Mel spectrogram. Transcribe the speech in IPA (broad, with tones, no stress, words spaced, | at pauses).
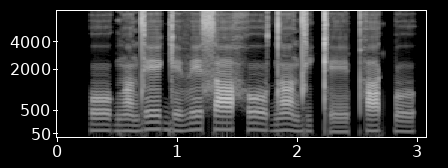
oː˨ɡʷã˨deː˦ ɡe˨βe˦saː˦hoː˦˨ dã˦˨di˨ kʼeː˨pʰa˦ k͡pʊ˦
